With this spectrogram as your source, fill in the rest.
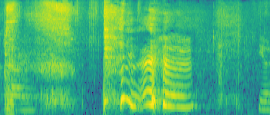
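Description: A young girl shrieks loudly.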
